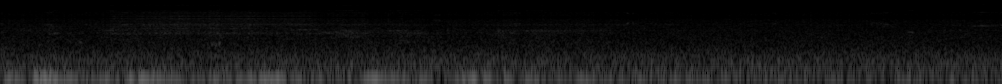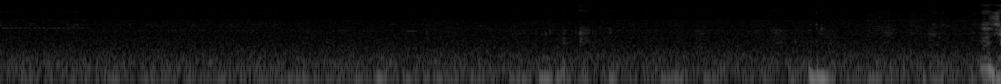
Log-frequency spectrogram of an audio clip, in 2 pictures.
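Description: Faint rustling and swishing through tall dry grass, strongest in the first couple of seconds, over a low wind rumble on the microphone.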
